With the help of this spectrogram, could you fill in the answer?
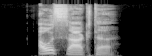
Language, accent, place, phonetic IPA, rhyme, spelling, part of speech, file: German, Germany, Berlin, [ˈaʊ̯sˌzaːktə], -aʊ̯szaːktə, aussagte, verb, De-aussagte.ogg
- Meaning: inflection of aussagen: 1. first/third-person singular dependent preterite 2. first/third-person singular dependent subjunctive II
